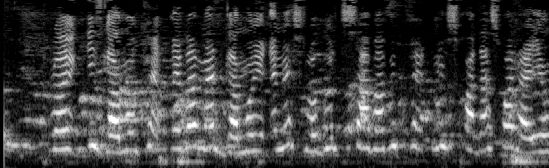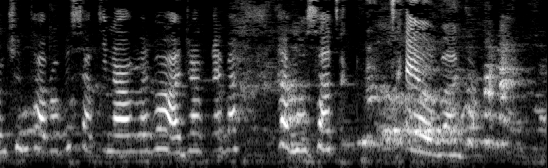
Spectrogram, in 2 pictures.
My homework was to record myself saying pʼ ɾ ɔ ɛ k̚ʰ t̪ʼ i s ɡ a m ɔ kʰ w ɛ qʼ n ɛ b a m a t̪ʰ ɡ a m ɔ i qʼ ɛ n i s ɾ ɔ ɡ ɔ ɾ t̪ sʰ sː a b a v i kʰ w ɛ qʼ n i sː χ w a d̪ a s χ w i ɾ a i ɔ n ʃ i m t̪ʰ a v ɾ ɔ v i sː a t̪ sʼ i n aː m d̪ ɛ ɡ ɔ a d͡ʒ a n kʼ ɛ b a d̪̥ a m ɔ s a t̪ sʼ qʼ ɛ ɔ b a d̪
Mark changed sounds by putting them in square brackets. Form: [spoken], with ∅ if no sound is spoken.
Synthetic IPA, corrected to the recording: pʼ ɾ ɔ ɛ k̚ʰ t̪ʼ i s ɡ a m ɔ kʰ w ɛ qʼ n ɛ b a m a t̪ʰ ɡ a m ɔ i qʼ ɛ n [ɛ] s ɾ ɔ ɡ ɔ ɾ t̪ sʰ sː a b a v i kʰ w ɛ qʼ n i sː χ w a d̪ a s χ w [a] ɾ a i ɔ n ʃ i m t̪ʰ a v ɾ ɔ [b] i sː a t̪ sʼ i n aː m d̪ ɛ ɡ ɔ a d͡ʒ a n [qʼ] ɛ b a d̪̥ a m ɔ s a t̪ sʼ qʼ ɛ ɔ b a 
